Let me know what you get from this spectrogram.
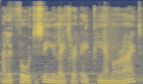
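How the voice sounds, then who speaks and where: A man playing a suave, refined vampire art collector in an ASMR roleplay, speaking in a formal, courteous, flirtatious and measured way. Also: low voice, fairly even intonation, music in the background, lightly acted. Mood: charming, inviting.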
